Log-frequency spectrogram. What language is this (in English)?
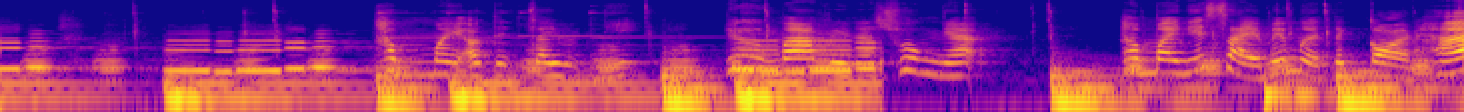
Thai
